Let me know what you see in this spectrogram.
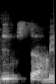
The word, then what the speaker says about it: Bimstr: Pour ceux qui ne connaissent pas, ça s'écrit B-I-M-S-T-R préfère préciser parce que euh, la façon dont on prononce n'a rien à voir avec la façon avec laquelle on l'écrit. C'est très laid, là b i B-I-M-S-T-R. Bimster.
